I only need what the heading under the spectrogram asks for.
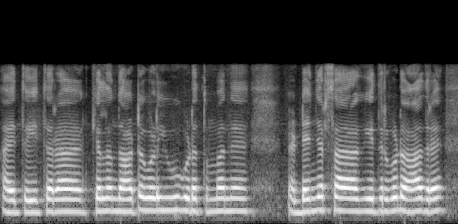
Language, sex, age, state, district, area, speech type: Kannada, male, 18-30, Karnataka, Koppal, rural, spontaneous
